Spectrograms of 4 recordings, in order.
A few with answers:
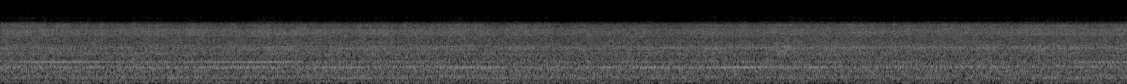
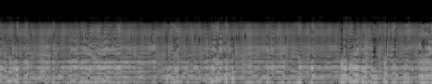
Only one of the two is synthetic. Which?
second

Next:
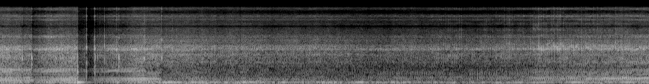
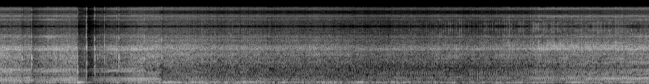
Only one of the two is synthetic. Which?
first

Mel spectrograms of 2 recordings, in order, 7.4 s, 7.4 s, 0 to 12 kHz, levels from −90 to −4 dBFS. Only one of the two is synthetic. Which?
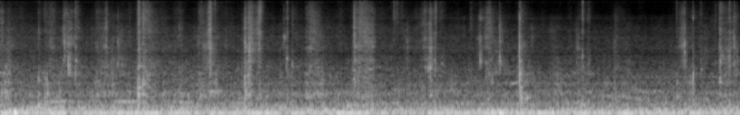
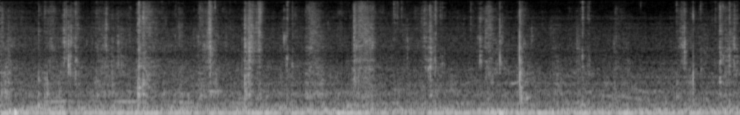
first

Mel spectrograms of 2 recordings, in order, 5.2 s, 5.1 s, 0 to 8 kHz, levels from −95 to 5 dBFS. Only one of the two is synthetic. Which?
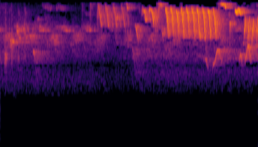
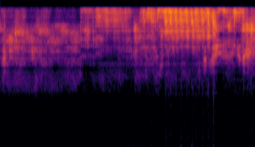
second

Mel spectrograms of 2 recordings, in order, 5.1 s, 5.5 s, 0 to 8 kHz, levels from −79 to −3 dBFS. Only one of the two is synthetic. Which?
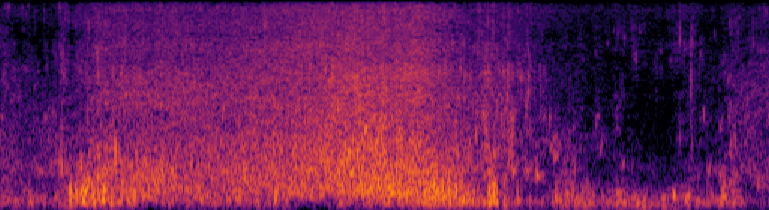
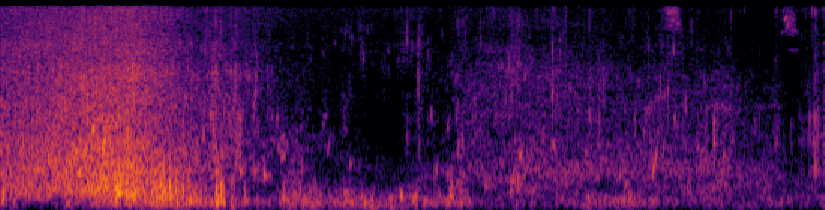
first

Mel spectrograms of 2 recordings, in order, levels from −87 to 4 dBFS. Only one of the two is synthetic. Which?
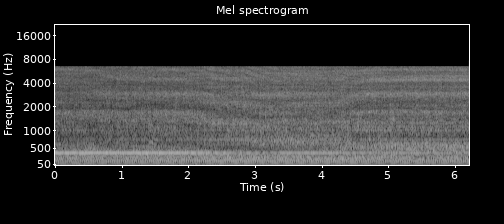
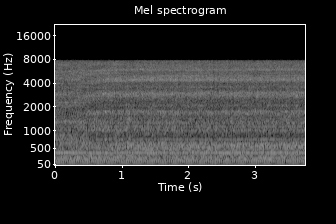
first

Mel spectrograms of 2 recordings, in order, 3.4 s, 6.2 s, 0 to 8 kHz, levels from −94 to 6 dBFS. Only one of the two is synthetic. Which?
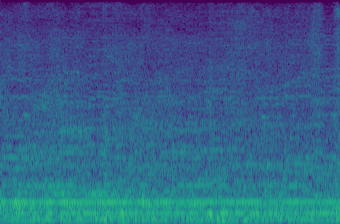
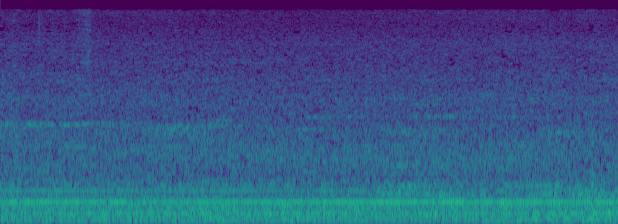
first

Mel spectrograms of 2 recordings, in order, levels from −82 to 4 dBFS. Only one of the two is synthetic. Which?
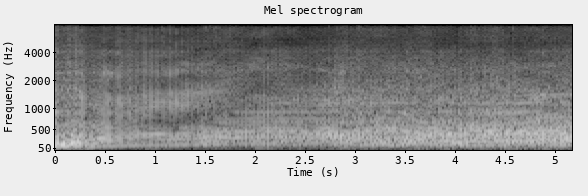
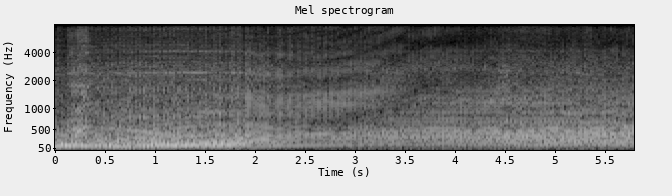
first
